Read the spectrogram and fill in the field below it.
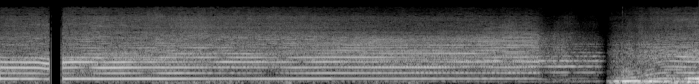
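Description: The audio has an intermittent contact fault between 0.47 and 0.64 s: the signal drops out for about 135 ms, with crackle at the onset and release and only faint hiss in between, consistent with a loose cable or plug briefly breaking the connection.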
